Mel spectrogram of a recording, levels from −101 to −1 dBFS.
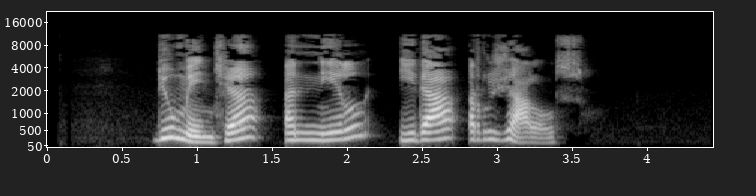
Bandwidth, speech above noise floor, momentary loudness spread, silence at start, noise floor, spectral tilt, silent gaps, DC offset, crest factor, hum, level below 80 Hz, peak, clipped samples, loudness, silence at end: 11.5 kHz; 63 dB; 13 LU; 0.7 s; -83 dBFS; -4.5 dB/octave; none; under 0.1%; 22 dB; none; -74 dBFS; -2 dBFS; under 0.1%; -21 LUFS; 0.9 s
